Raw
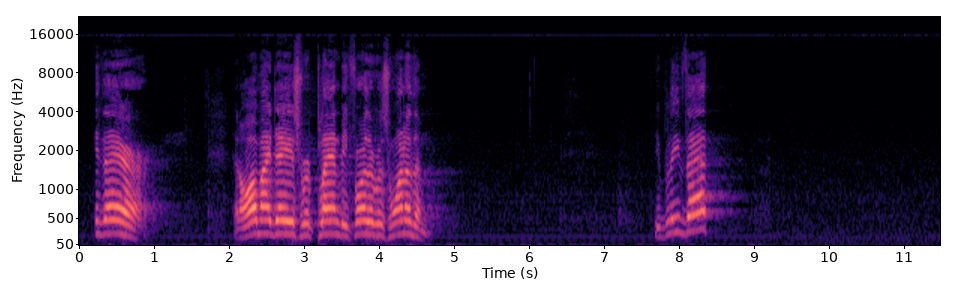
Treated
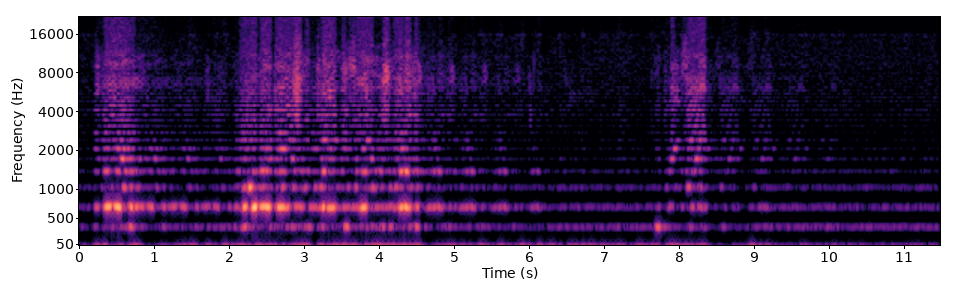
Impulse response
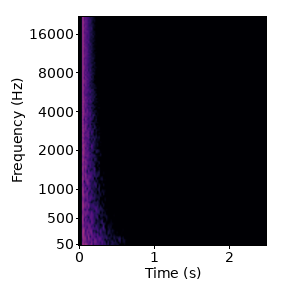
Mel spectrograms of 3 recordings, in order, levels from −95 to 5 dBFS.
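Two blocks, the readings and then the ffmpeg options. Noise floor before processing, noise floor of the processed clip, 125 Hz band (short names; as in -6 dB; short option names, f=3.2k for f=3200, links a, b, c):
-75 dBFS, -63 dBFS, n/a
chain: -filter_complex "[0:a]equalizer=f=270:t=o:w=0.37:g=-6,acrossover=split=950[a][b];[a]acompressor=mode=upward:threshold=-38dB:ratio=2.5[c];[c][b]amix=inputs=2:normalize=0,aexciter=amount=4.9:drive=4.9:freq=3.7k,asplit=2[d][e];[e]acrusher=bits=5:dc=4:mix=0:aa=0.000001,volume=-9.5dB[f];[d][f]amix=inputs=2:normalize=0,aecho=1:1:438|876|1314|1752:0.1|0.056|0.0314|0.0176,afftfilt=real='re*4*eq(mod(b,16),0)':imag='im*4*eq(mod(b,16),0)':win_size=2048:overlap=0.75,volume=-2.5dB"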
